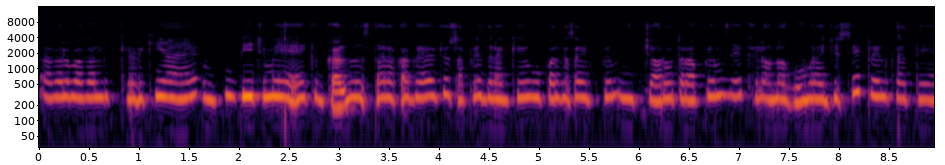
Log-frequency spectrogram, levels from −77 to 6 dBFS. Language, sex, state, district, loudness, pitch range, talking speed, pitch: Hindi, male, Uttar Pradesh, Jyotiba Phule Nagar, -29 LUFS, 260-290 Hz, 215 wpm, 275 Hz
